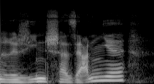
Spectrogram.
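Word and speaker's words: Régine Chassagne: Das sind in erster Linie Win Butler und seine Gattin, inzwischen Regine Chassagne. Habe ich das richtig ausgesprochen? – Ich glaube ja. Lasagne.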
